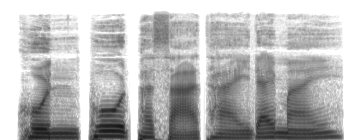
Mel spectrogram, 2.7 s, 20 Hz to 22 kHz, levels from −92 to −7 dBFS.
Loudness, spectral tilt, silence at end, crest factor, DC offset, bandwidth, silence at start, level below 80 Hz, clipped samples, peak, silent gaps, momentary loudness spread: -22 LUFS; -7 dB/octave; 0.1 s; 16 dB; under 0.1%; 15 kHz; 0.15 s; -40 dBFS; under 0.1%; -4 dBFS; 0.61-0.66 s, 0.98-1.02 s; 8 LU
